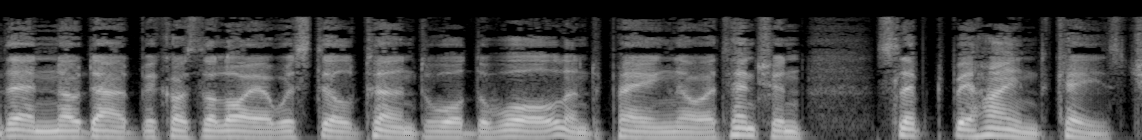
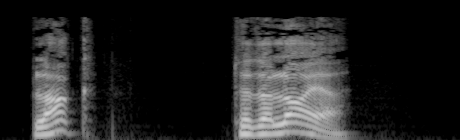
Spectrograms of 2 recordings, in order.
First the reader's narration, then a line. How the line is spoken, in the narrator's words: called out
